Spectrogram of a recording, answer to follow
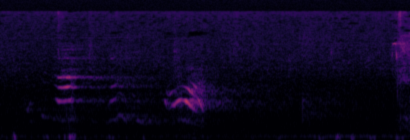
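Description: Near silence, with a faint, high, wavering voice-like call or two in the first two seconds.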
